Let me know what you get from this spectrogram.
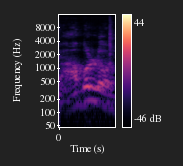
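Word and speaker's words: Ἀπολλύων: 이렇게 헬러어 발음은 아폴로온인데 아볼로온 좋습니다.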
